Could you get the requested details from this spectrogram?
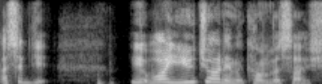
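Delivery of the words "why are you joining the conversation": put-on angry tone, higher. Retelling his own retort to a man who keeps giving him a warning: retelling an angry retort. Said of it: "And I'm mad".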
